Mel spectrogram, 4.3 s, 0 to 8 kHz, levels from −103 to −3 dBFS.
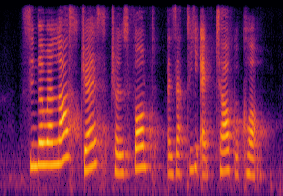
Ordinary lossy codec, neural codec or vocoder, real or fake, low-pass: none; codec, 16 kHz, 1 kbps, FunCodec, trained on Chinese and English, 50 frames a second; fake; 7.2 kHz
